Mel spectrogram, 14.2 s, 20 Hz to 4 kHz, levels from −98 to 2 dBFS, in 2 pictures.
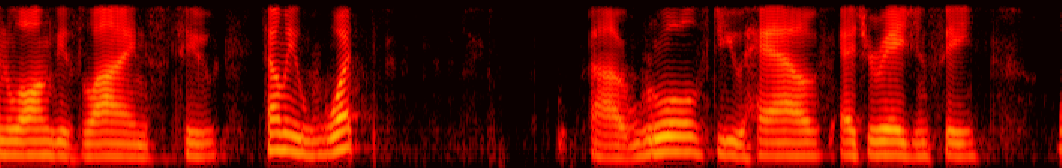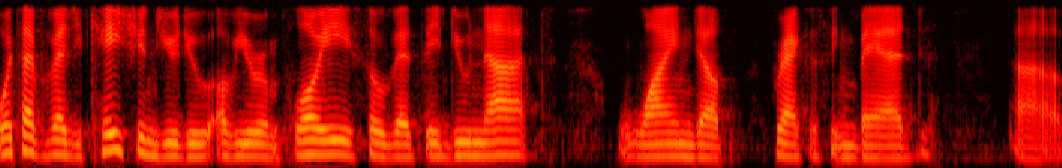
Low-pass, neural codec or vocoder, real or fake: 3.6 kHz; codec, 16 kHz, 4.8 kbps, FACodec; fake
